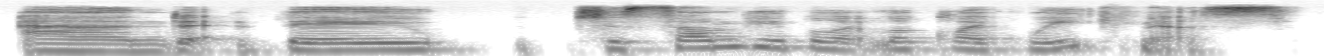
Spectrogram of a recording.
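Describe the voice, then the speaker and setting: A woman speaking as a guest on a live video call, telling her own story in an animated, expressive way and often laughing as she talks. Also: medium pitch, unhurried. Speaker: guest, Human Design educator. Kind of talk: candid personal conversation.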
